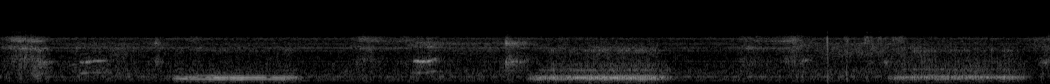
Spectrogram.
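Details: Two animals snoring together all night: repeated soft, buzzing snores about every three seconds with overlapping breathing; snoring.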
